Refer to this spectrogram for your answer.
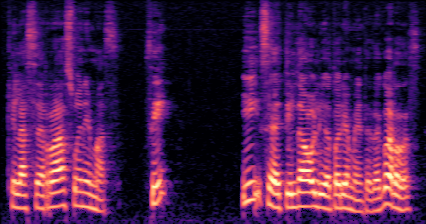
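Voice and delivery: ordinary talk, nothing marked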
